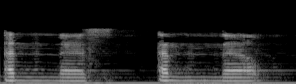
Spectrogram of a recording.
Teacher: أدغمت اللام في النون فأصبح الحرف عند مشدد، حرف النون إيه؟ · Term: الغنة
